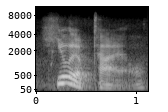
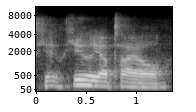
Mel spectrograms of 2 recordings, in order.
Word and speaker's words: Helioptile: randomly selected Pokemon is Helioptile I think is how you say it um delayed um I think it's like reptile yeah like the sun um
